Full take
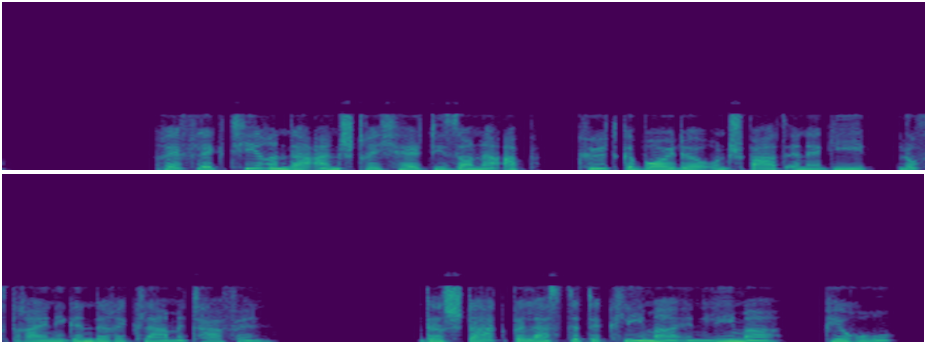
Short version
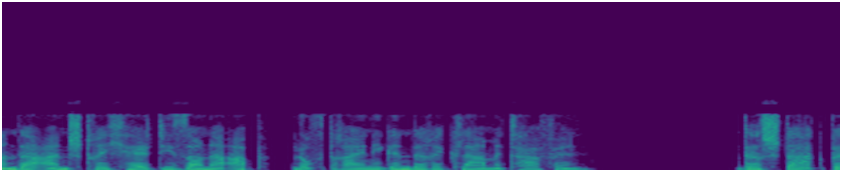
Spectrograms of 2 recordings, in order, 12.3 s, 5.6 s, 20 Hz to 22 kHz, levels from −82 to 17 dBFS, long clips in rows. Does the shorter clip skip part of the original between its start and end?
yes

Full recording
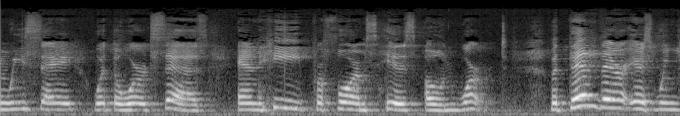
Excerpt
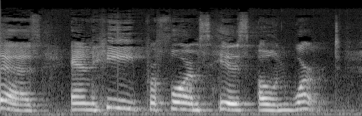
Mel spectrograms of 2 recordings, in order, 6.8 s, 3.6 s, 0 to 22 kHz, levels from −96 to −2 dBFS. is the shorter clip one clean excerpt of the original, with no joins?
yes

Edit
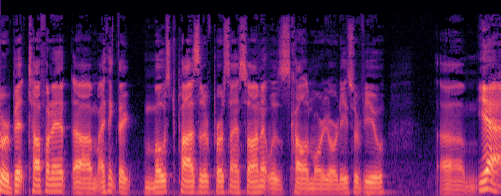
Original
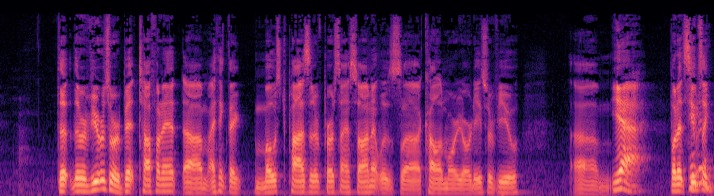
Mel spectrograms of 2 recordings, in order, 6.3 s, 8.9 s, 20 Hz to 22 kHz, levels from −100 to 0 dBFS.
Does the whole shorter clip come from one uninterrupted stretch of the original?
no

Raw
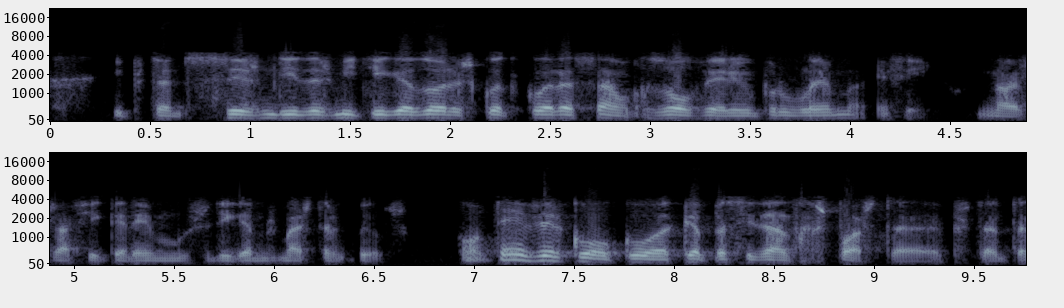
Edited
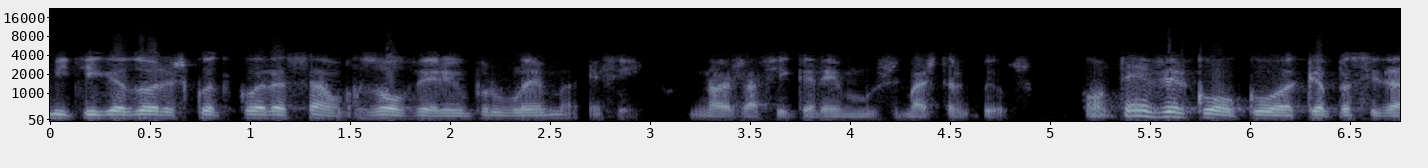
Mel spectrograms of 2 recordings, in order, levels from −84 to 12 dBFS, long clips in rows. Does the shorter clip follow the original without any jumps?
no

